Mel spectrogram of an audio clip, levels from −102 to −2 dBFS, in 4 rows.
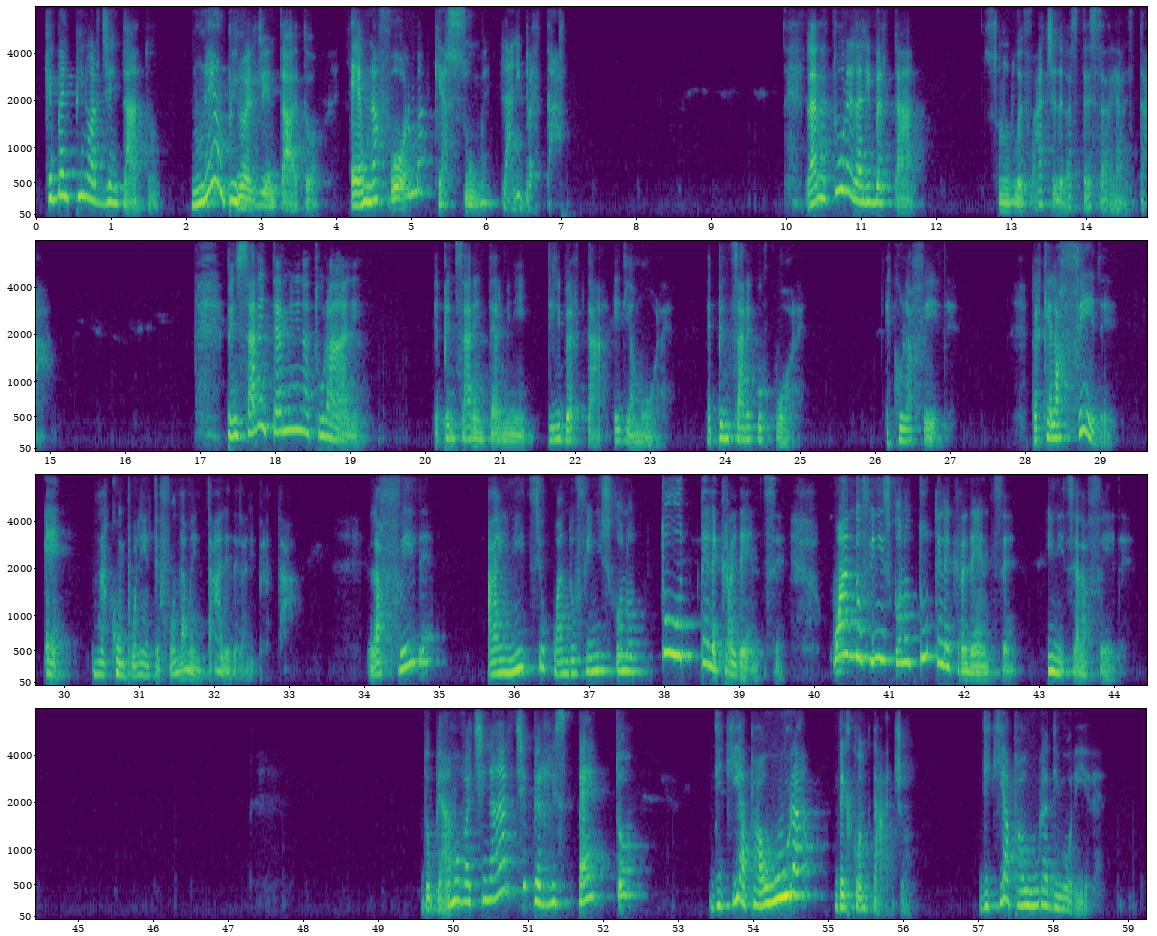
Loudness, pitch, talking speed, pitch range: -25 LUFS, 220 Hz, 90 wpm, 180-285 Hz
